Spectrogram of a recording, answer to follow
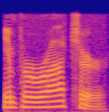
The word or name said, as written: imperator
